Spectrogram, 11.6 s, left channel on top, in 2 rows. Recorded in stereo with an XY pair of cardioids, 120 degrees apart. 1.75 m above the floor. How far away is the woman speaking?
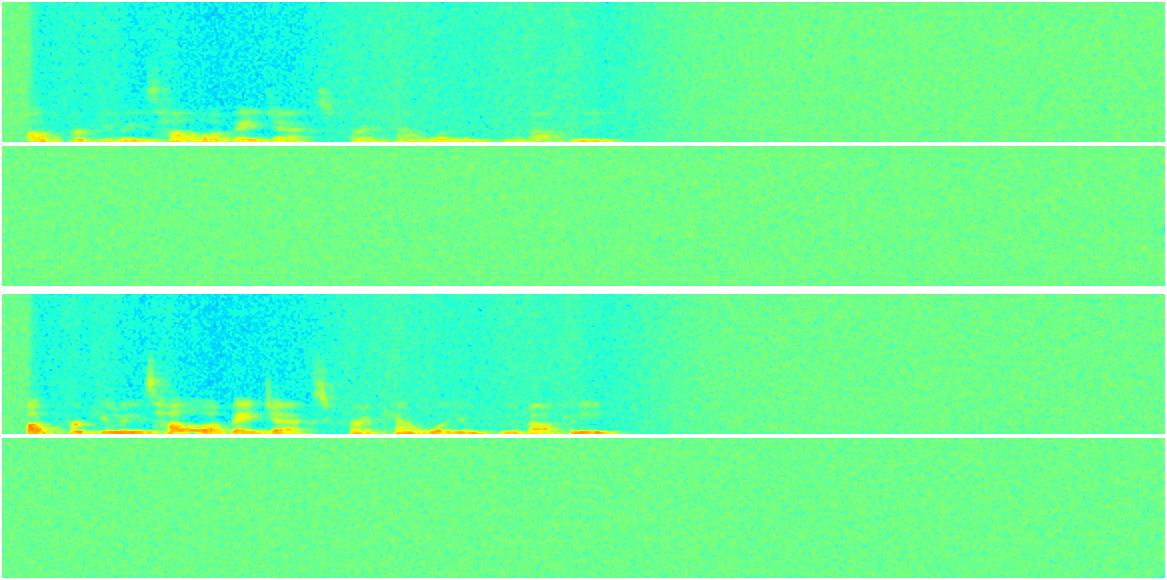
About 3 m.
